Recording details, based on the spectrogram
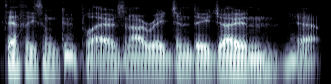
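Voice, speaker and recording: A man's voice: low-pitched, flat delivery, fast talker, creaky, dry recording, studio quality. A man co-hosting a casual podcast, laid-back and easygoing, leaning on fillers. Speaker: podcast co-host.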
